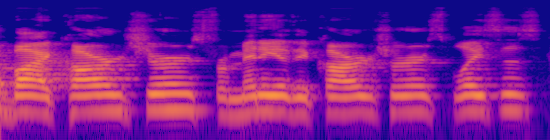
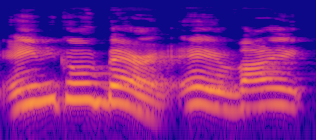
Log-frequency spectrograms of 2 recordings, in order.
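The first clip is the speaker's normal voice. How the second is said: mock cheerful greeting; 6 semitones higher, faster than usual. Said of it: "they all were like".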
